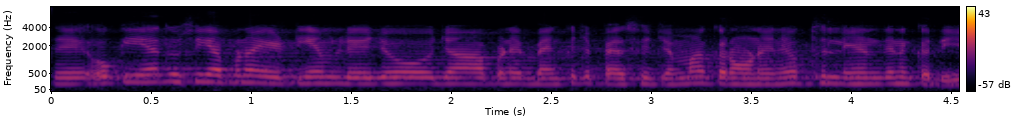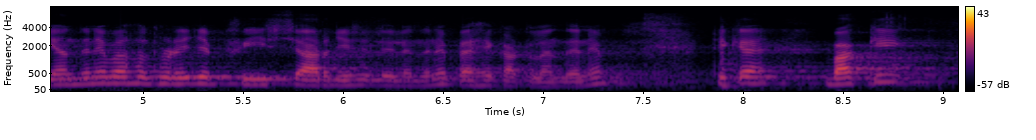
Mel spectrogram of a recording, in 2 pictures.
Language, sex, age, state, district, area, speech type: Punjabi, male, 18-30, Punjab, Patiala, rural, spontaneous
